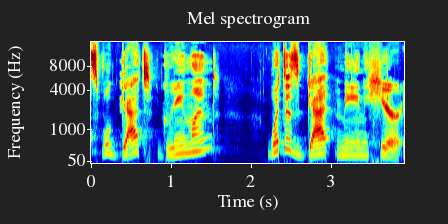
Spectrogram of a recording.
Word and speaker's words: Greenland: what do you notice Greenland Greenland I'm not saying Greenland Greenland the word here is land but in English we have the concept of syllable stress so in this case green is the stress syllable so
